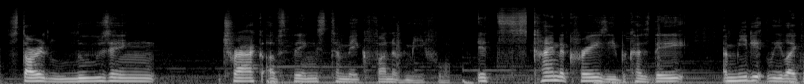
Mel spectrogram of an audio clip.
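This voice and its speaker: A man's voice: medium pitch, a little mellow. Reflective young man, candid story. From Philippines. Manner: candid, reflective, many fillers and restarts. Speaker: vlogger. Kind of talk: personal storytelling to camera.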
